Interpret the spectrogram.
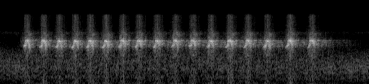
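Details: Night-singing Northern mockingbird at 2am in Kennesaw, Georgia, a bird back for several years; a long even series of about seventeen quick chipping notes, around five per second, in a quiet setting.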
